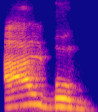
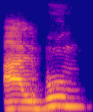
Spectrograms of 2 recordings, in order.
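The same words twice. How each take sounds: First: Álbum slow and stressed ÁL-bum; como palabra grave. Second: Álbum said wrongly as al-BÚM; como palabra aguda. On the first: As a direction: hit the first syllable AL of álbum, stretching it. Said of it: "es grave". (álbum lento, con fuerza en ÁL) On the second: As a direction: shift the stress of Álbum to the last syllable. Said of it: "no suena bien". (Álbum como albúm, con fuerza en BUM) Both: Shown as a demonstration.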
